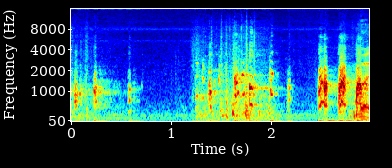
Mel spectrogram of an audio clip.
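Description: A chicken in a Carl's Jr. commercial clucks in short, close bursts, growing louder toward the end, with some background noise between the calls.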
